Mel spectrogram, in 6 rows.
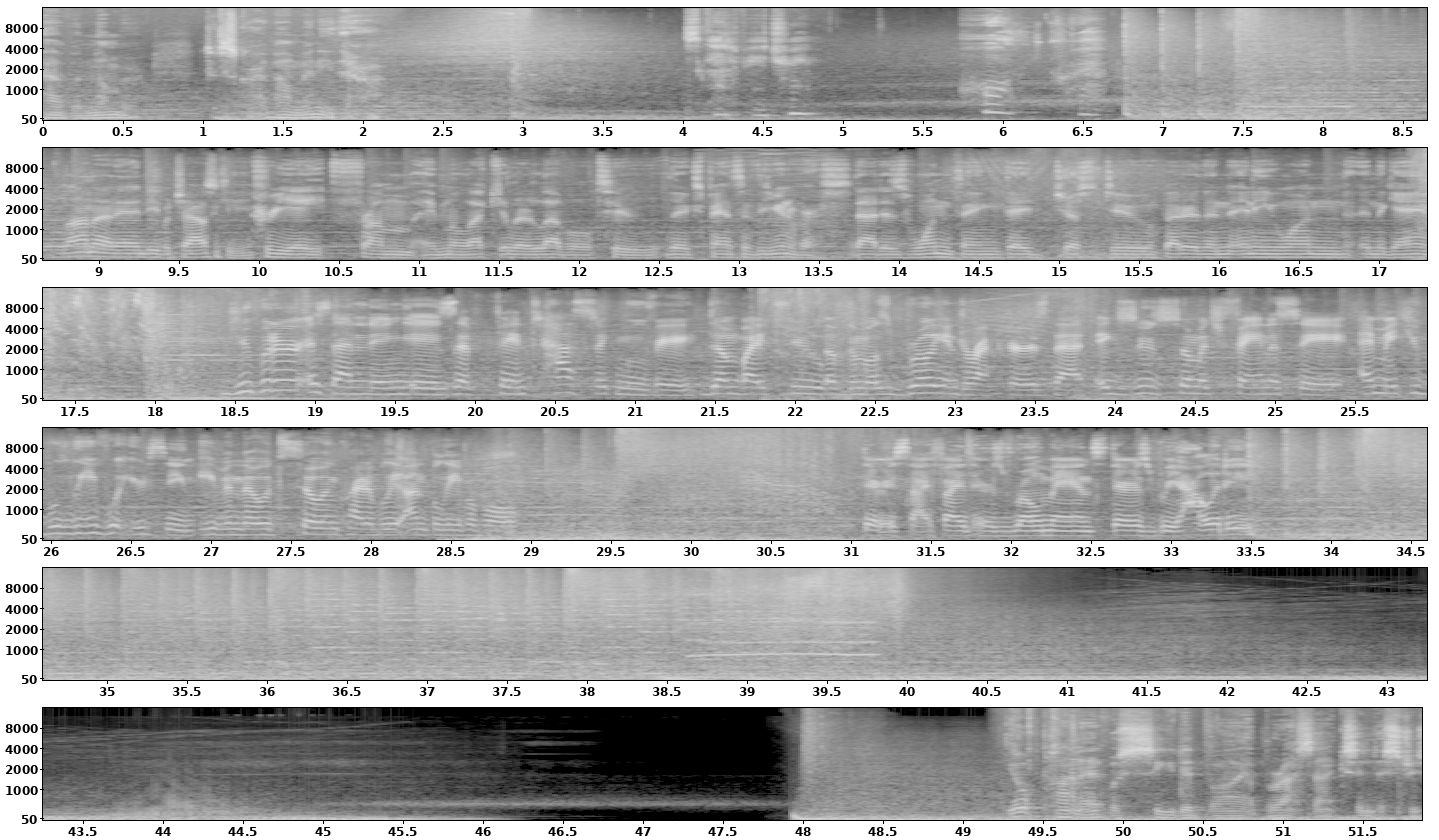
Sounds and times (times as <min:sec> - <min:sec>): Music: 0:00.0 - 0:44.4, 0:47.9 - 0:51.8.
